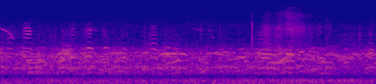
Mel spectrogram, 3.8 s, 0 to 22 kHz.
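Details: Farm park geese, 10 November 2024, give a brief dense chorus of honks, many birds calling at once over steady low background noise.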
